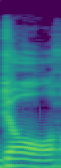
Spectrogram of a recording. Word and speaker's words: dhole: mean the the deal the do which is spelled d h o e and I just call the dhole um is uh is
